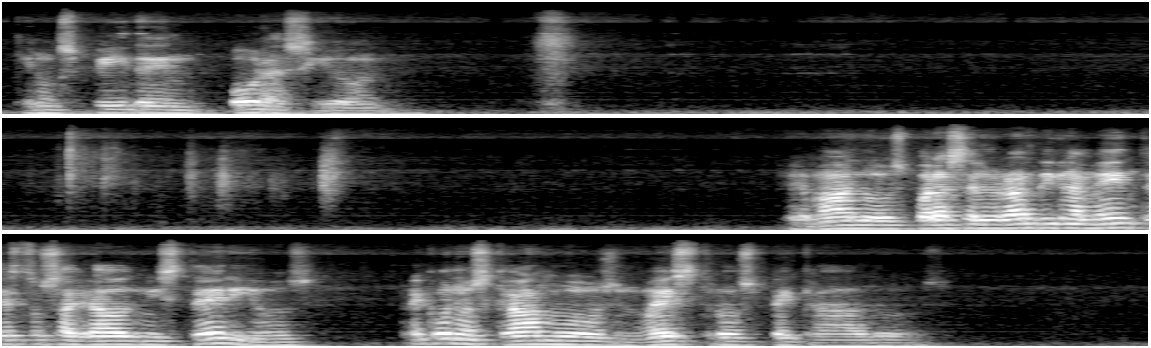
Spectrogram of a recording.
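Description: A man prays aloud in a calm, chanting voice, close to a microphone.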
